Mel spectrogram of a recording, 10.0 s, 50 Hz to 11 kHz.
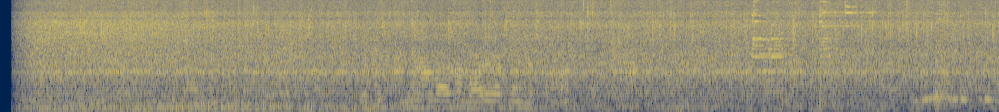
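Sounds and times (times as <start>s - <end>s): rain falling on road: 0.2s - 9.9s.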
